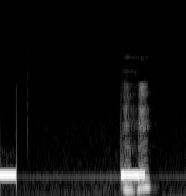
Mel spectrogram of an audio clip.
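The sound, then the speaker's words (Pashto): Telephone busy tone sounding after a dropped call connection, a steady low electronic hum running throughout, louder in a short burst at the start and again where a brief voice cuts in over it. “اړیکې وشلې ده فکر کوم”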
